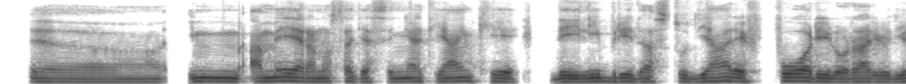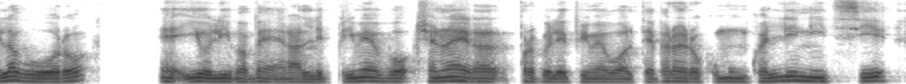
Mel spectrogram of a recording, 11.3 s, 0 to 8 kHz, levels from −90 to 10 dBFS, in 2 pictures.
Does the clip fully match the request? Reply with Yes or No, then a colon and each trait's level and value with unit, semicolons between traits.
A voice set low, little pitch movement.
Yes: low, 110 Hz; narrow, 1.9 semitones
